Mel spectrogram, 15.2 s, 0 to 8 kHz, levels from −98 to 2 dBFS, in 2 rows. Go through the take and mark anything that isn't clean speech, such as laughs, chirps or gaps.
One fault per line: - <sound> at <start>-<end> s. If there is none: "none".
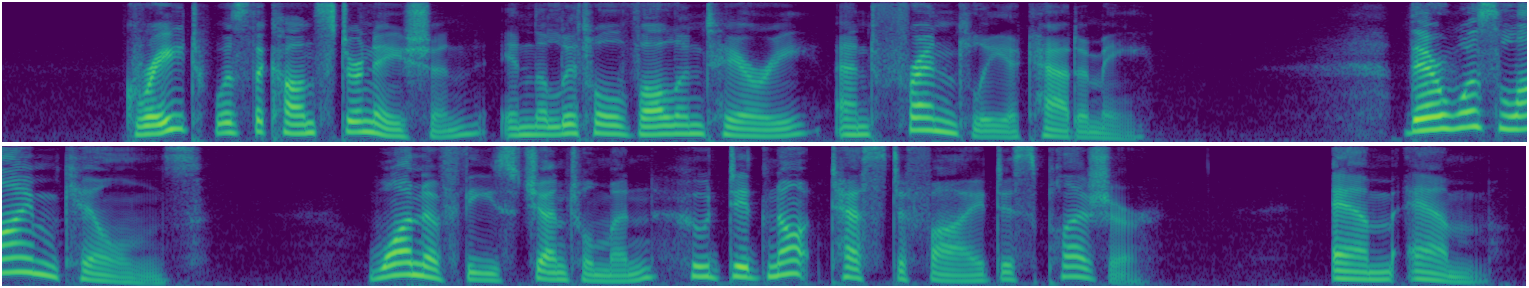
none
